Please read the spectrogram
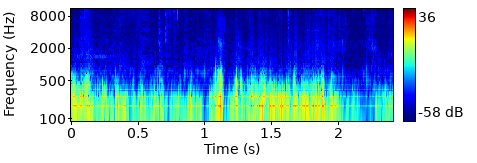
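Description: Horses' hooves clopping irregularly on a dirt road, over a low rumble.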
